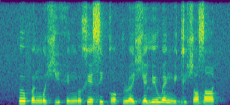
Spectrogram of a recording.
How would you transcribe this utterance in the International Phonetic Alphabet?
ɤ˦ f ɜ˨ ŋ ɔ˨ ç i˨ h e˨ ŋ ɤ˨ x e˦ s i˦ k ɔ˨ k ɹ ɜ˨ ç ɛ˨ lʲ ɤ˦ w ɛ˦ ŋ e˨ ɡʲ ɔ˨ ç ɤ˨ zˤ i˦

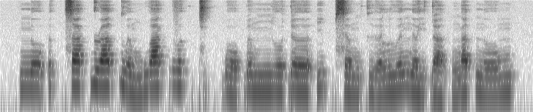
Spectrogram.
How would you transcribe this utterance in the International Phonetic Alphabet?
n o˧ ʔ ə˦˥ k̚ s a˦˥ k̚ ɹ a˦˥ t̚ w ə˨˩˨ m w a˦˥ k̚ v ə˦˥ k̚ c ə˨˩ k̚ ɓ o˨˩˦ ɓ ə˧ m ɲ o˧ ɗ əː˧ ʔ i˦˥ p̚ s ə˨˩ m k ɨ˨˩˨ ə̯ l u˧˥ ə̯ n ə˨˩ j ɗ a˨˩ t̚ ŋ a˦˥ t̚ n o˧˥ m

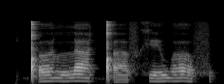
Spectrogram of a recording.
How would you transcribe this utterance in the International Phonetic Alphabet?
ǃʼ ʌ˧˥˧ lː a˥˧ ǃʼ a˨˩ f x e˦˥ w ʌ˥˧ f

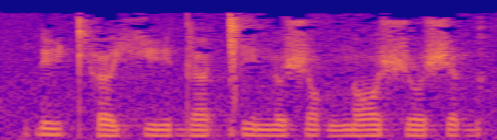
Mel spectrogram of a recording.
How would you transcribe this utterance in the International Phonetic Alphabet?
ɗ i cʰ ə ç i d ɜ ǀ i n ʊ ʃ ɔ ɡ n ɔ ʃ ʊ ʃ ə ɡ

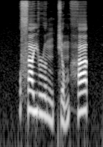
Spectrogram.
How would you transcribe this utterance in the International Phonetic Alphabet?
s a˧ j ɹ ə˨˩ ŋ c ə˨˩˦ m h a˦˥ t̚

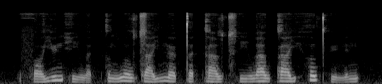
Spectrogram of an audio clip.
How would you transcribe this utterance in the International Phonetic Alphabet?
f ɔː˨˥ j yː˥ ŋ h iː˨˩ w ɐ˥ t̚ k ʊ˨˥ ŋ w o˧ w t͡s aː˨˥ j n̪ œː˨ p̚ t̪ ɐ˨˥ t̚ k aː˨˧ w t͡sʰ iː˨˧ w aː˧ w k aː˧ j h o˥ w t̪ʰ yː˨˩ n̪ ɪ˧ ŋ

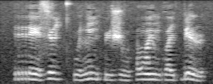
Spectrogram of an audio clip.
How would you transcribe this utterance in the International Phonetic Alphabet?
r e z ø ʎ kʷʰ e l ĩ k͡p y ʒ u | lˠ ĩ ɡʷ a i̯ ɓ e ɭ

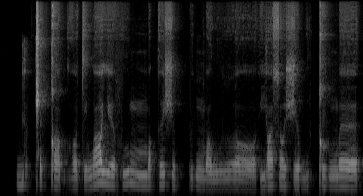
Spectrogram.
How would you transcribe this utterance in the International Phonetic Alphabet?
ɡʲ ɔ ǁ ə ǃ ɒ ɡʱ ɔ t ɪ w ɒ lʲ ɜ f u mː ɒ k ə ʃ ə pː ɪ ŋ͡m ɒ w u lː ɔ | j ɒ s ɔ ʃ ə b u ǃ ɪ ŋ͡m ɜ

